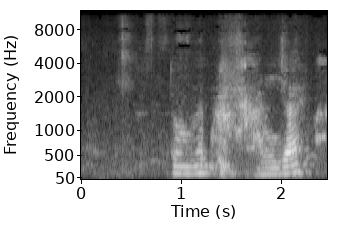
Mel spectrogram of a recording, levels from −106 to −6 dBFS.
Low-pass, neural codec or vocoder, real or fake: 10.8 kHz; codec, 24 kHz, 0.9 kbps, WavTokenizer, medium speech release version 1; fake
